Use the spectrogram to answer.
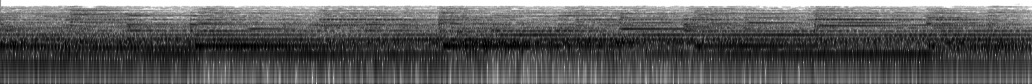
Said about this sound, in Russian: С ночи в честь праздника во всех православных храмах России прошли торжественные богослужения и звучали колокольные перезвоны.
